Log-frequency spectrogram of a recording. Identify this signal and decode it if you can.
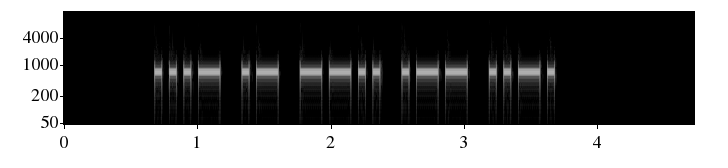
Morse code, heard as a keyed tone, about 22 wpm, 700 Hz. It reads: VAZWF
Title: Code Groups - 5 Letter:Numbers - 22wpm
